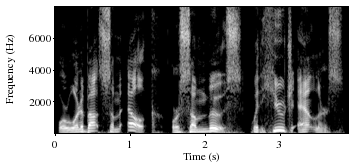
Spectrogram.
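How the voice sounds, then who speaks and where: A man voicing a male eagle praying quietly and doubtfully, in a storybook. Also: medium pitch, lively intonation, unhurried, no echo, studio quality, lightly acted. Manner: quiet, questioning.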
